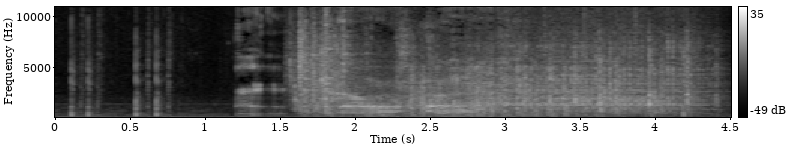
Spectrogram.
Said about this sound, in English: He pushed the door open and entered the reception hall with his sword at the ready.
